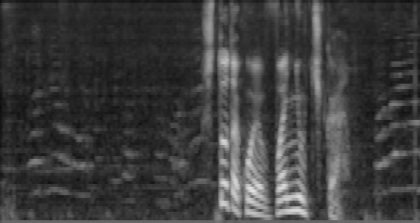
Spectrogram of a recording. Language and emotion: Russian, positive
